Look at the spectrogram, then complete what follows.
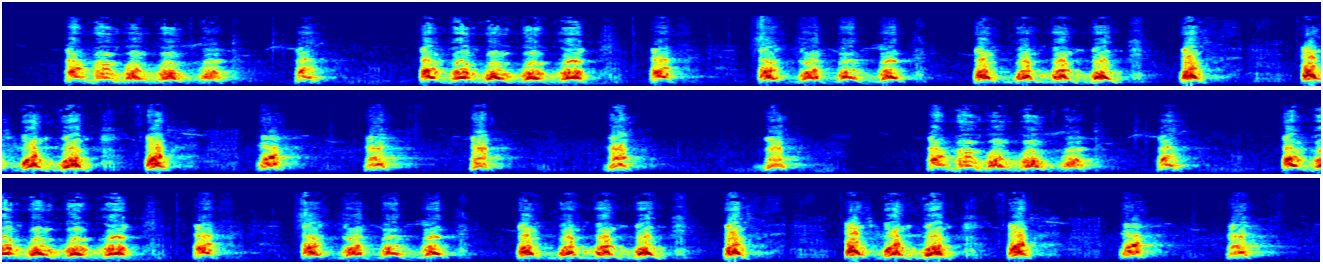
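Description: A dog barking repeatedly in quick runs of several barks, with short pauses between the runs.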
